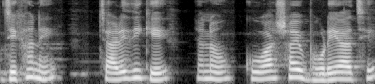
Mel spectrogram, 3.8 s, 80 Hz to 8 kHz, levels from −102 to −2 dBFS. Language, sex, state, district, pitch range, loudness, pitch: Bengali, female, West Bengal, Purulia, 200-235 Hz, -16 LUFS, 215 Hz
